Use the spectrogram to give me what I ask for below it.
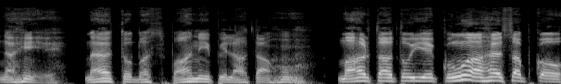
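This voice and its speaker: A man's cartoonish character voice at medium pitch, very slow in pace. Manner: soft, mournful.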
